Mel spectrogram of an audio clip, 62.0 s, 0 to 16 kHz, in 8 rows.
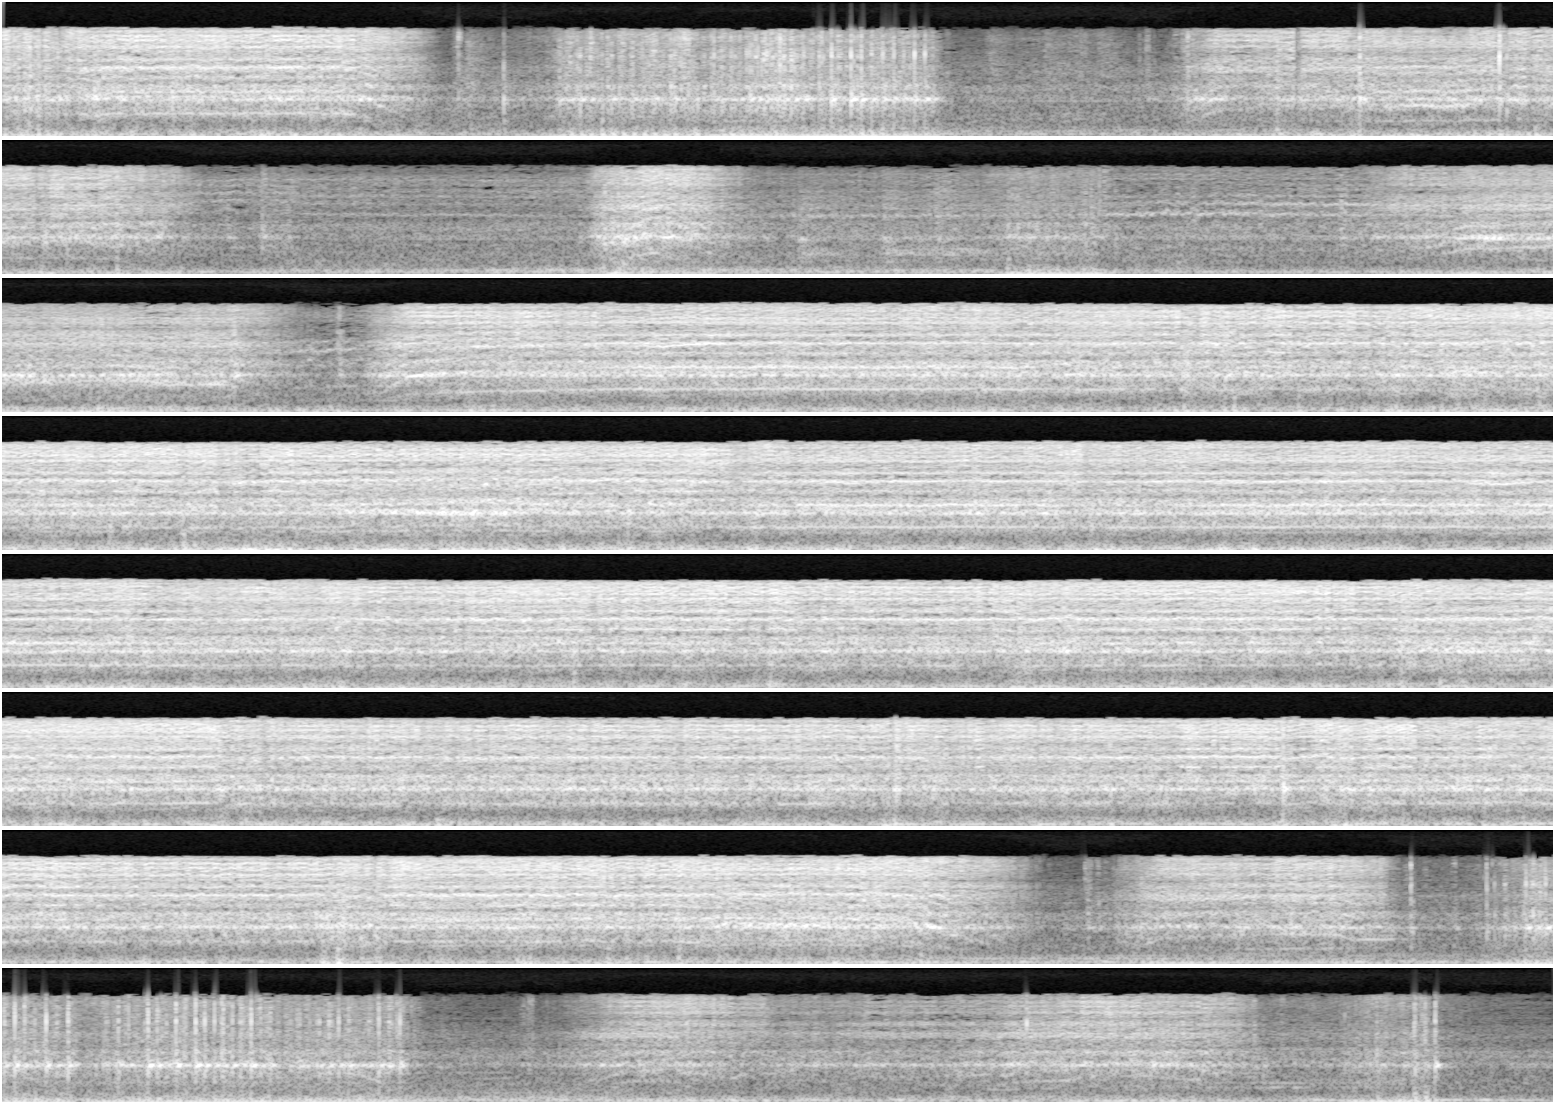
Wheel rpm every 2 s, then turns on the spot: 160, 30, 20, 100, 30, 20, 10, 50, 70, 150, 170, 170, 160, 170, 170, 170, 170, 170, 160, 160, 170, 160, 170, 170, 170, 110, 50, 30, 30, 60, 40.
2-4 12-14 52-56 60-62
